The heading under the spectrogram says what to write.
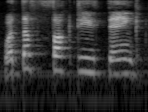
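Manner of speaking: plain reading voice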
